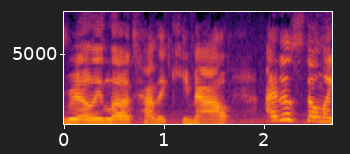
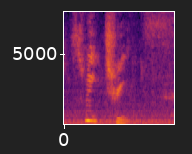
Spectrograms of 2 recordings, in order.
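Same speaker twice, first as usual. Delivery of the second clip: whispered; 3 semitones higher, 7 dB quieter than usual. Real, not acted. Whispered aside about sweet snails.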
